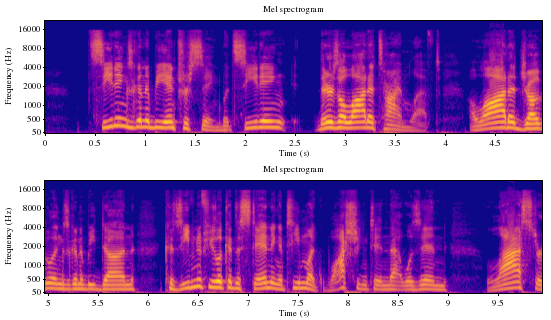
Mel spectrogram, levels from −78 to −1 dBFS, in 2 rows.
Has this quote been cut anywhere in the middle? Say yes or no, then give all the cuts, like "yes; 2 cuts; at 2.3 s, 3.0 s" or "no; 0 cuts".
no; 0 cuts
